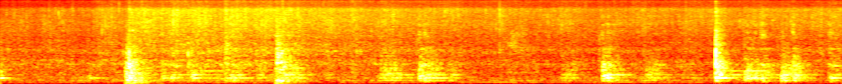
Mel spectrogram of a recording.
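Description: Peanuts, tomato and ground spices frying in oil in an aluminium kadhai, a steady sizzle while a steel ladle stirs them. The ladle knocks sharply against the pan three times, about a second in, near three seconds in and near the end.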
